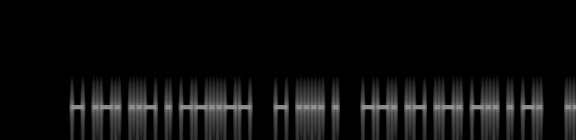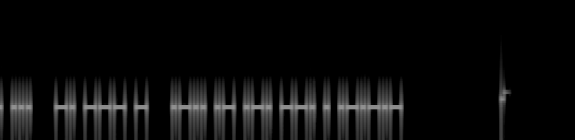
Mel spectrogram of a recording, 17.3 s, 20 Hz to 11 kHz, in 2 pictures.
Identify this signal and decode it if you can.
Morse code, heard as a keyed tone, about 22 wpm, 700 Hz. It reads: TRUE, THE GARDEN IS NOT LARGE.
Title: Sentences from Top 700 Words 22wpm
